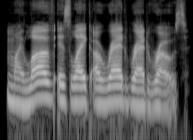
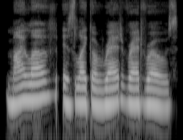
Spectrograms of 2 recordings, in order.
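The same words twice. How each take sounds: First: It is said flatly, like a robot. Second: It is said warmly, with feeling.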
